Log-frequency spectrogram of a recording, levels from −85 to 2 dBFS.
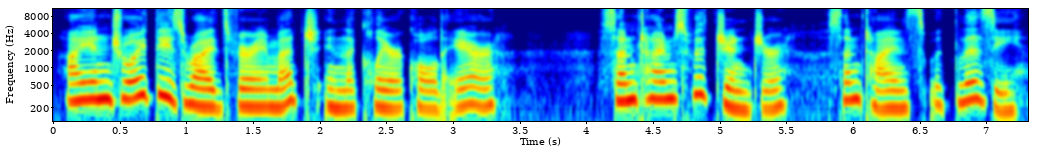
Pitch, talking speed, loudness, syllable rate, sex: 240 Hz, 140 wpm, -16 LUFS, 4.8 syllables/s, female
